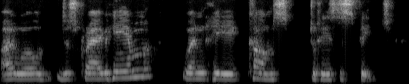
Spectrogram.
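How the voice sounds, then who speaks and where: A woman speaks in a dark, mellow tone. Her pace is very slow and her intonation fairly even. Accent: Portuguese. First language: Portuguese. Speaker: moderator. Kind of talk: panel moderation.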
